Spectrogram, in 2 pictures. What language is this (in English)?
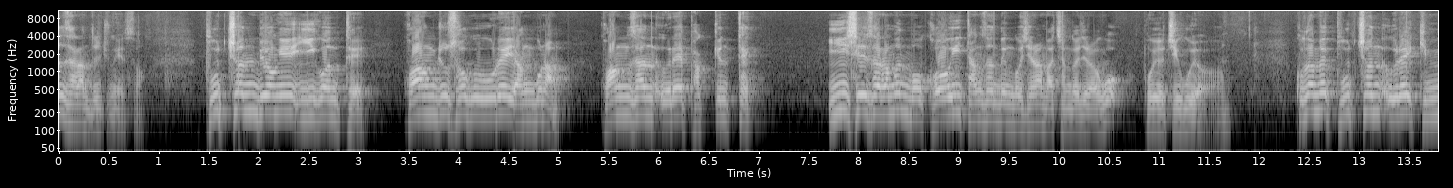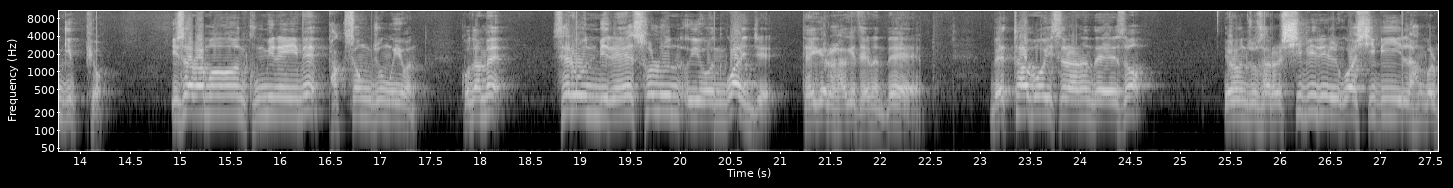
Korean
